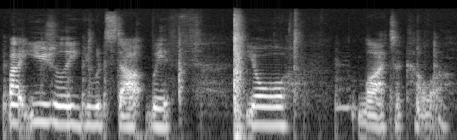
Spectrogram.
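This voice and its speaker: A woman's voice: medium pitch, very animated, slow. A woman presenting an informal craft demonstration, thinking aloud as she goes. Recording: clear background noise, clicks.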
